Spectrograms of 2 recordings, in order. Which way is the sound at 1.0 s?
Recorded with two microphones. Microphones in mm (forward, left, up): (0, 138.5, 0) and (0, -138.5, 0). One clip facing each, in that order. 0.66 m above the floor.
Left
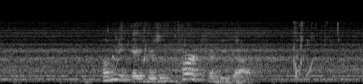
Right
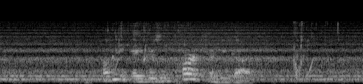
25° left (ahead or behind).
